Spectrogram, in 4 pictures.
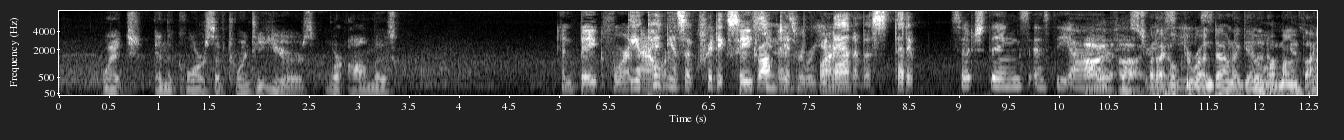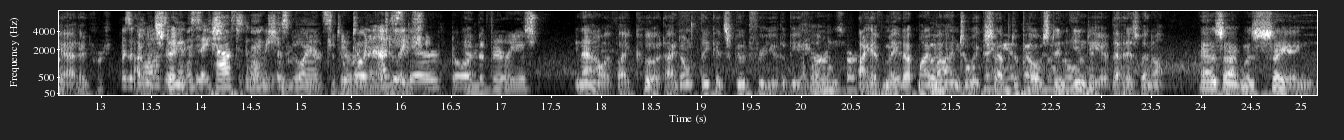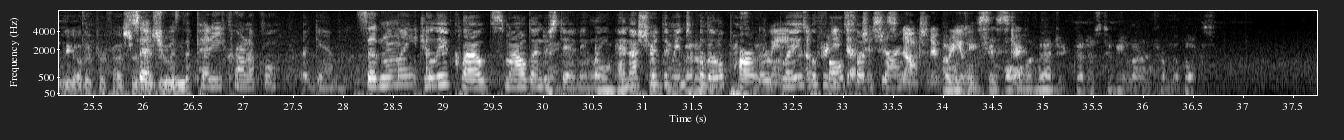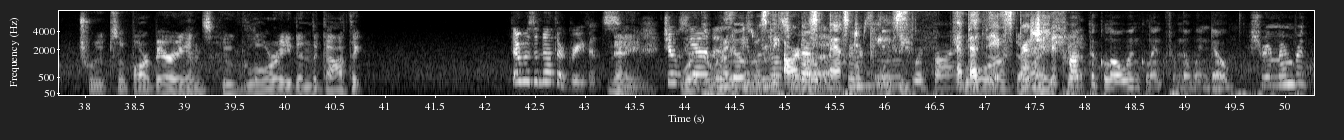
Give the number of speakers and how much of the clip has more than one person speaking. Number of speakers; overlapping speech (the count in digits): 8, about 47%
